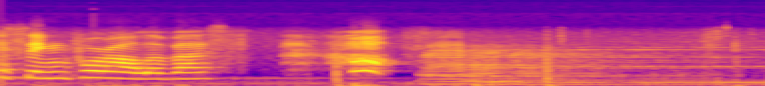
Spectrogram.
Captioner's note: gasping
